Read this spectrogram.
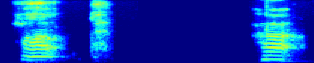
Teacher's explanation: we would put a pinch or glottal after the vowel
